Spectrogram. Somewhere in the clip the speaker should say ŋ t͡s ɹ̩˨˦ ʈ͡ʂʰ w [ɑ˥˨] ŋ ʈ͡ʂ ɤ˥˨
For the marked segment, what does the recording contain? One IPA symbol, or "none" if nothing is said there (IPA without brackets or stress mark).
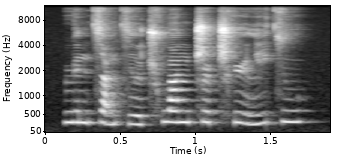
ɑ˦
